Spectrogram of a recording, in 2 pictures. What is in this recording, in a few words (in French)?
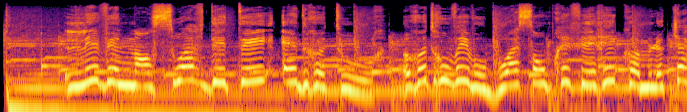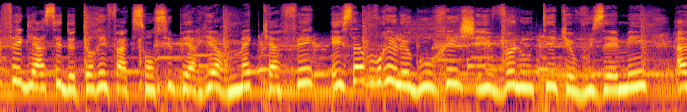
ANNONCEUR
